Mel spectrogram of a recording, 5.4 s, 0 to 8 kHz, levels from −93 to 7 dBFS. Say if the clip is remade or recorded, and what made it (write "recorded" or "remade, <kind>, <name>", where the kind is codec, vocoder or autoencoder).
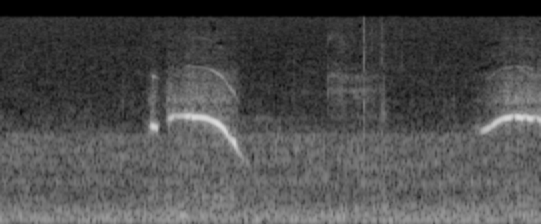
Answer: recorded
